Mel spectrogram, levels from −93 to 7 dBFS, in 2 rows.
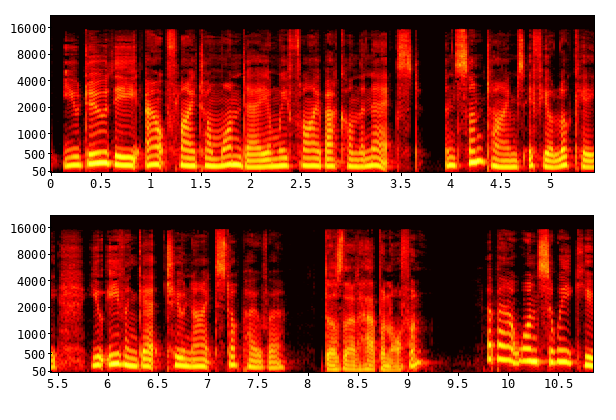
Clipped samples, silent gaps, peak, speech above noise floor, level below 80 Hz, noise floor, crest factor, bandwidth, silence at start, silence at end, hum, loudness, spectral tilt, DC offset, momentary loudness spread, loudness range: under 0.1%; none; -4 dBFS; 50 dB; -58 dBFS; -70 dBFS; 16 dB; 15.5 kHz; 0.1 s; 0 s; none; -21 LUFS; -6 dB/octave; under 0.1%; 11 LU; 6 LU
